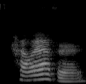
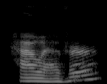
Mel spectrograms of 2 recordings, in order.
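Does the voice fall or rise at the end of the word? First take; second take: fall; rise. First: The pitch rises, then falls at the end. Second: The pitch falls, then rises at the end. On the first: The speaker calls it wrong. "regular intonation that goes up on the main stress and then down" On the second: The speaker calls it right. "I go down on however, and then I go up on er"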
